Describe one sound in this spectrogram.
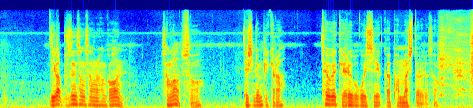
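A young man speaks calmly and coldly, close by.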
